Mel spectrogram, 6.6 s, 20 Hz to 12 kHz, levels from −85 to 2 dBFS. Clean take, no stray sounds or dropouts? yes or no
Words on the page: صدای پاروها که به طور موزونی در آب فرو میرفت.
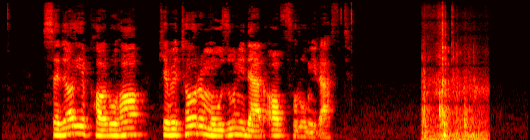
no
